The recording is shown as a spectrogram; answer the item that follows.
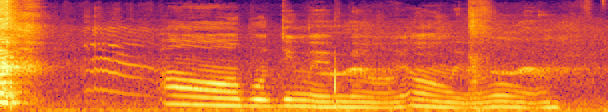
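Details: Pet cat named Murphy, upset when someone sneezes, gives long drawn-out falling meows indoors, several wavering wails with steady harmonics, while a person talks to him and music plays faintly.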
